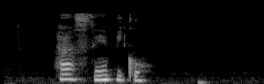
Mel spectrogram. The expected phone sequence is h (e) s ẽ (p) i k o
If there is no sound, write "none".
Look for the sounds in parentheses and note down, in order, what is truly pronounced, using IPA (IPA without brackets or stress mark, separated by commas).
a, p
